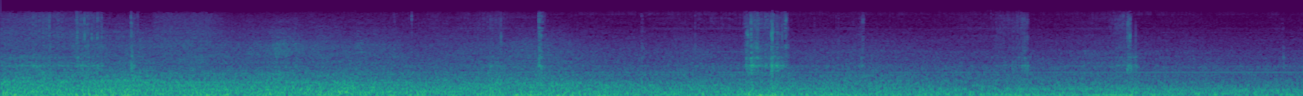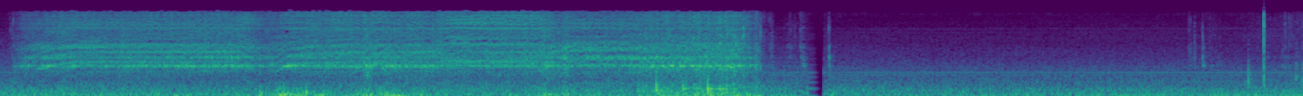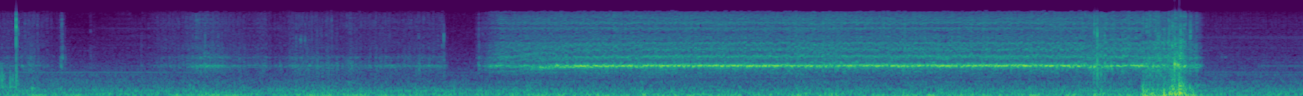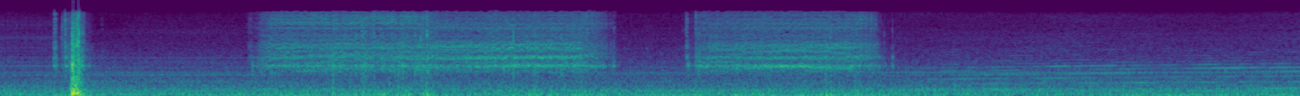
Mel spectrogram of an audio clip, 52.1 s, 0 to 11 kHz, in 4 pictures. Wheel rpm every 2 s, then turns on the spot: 10, 0, 10, 10, 0, 0, 70, 130, 160, 150, 10, 0, 0, 10, 20, 70, 110, 110, 80, 10, 40, 110, 40, 60, 0, 0.
0-2 4-8 20-22 26-30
